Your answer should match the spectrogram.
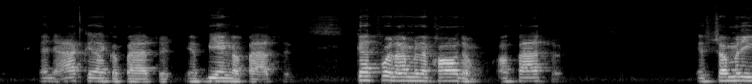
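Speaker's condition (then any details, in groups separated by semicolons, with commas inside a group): Cerebral palsy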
